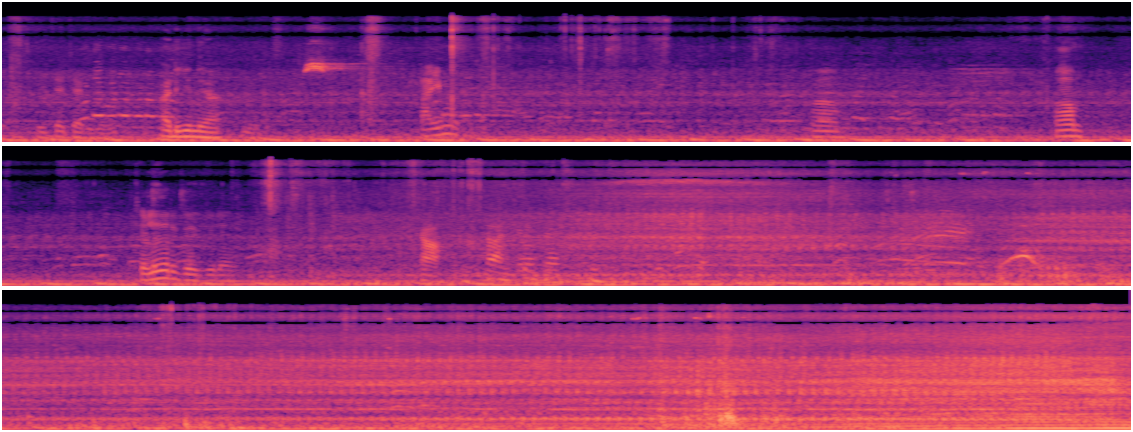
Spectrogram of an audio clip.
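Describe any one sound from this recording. A jeep engine rumbles and revs, growing louder.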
